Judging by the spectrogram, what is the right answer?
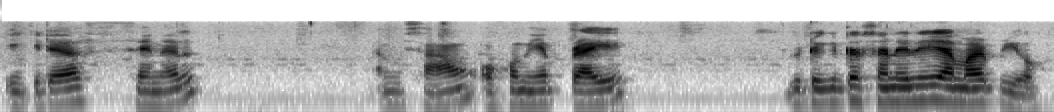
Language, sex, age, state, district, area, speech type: Assamese, female, 60+, Assam, Golaghat, rural, spontaneous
